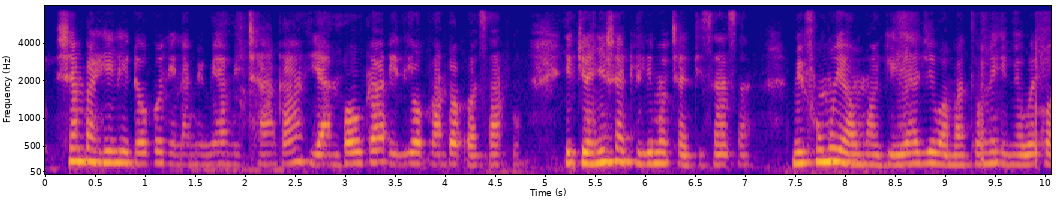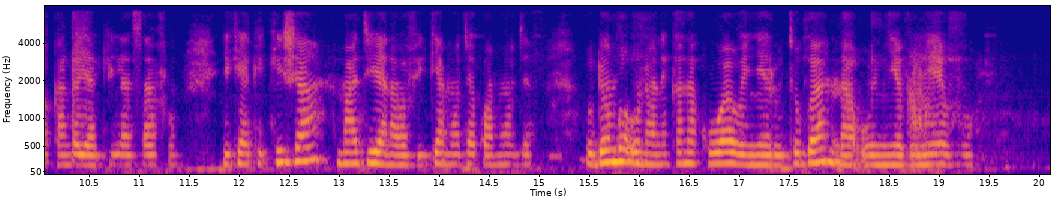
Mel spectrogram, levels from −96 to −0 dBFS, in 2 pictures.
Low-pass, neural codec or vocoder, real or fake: 7.2 kHz; codec, 16 kHz, 4 kbps, FreqCodec, smaller model; fake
